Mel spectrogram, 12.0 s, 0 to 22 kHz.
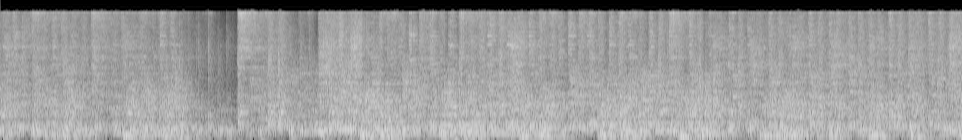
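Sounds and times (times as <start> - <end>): steel band music: 0.0 - 12.0
deep bass steelpan notes: 3.9 - 12.0.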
